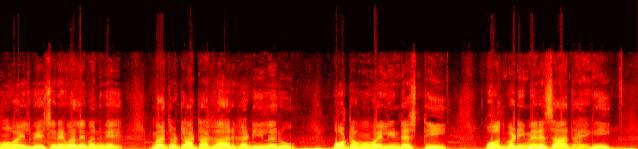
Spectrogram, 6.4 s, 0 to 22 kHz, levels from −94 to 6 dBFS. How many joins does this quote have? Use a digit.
0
